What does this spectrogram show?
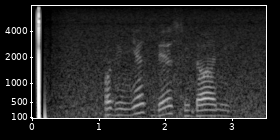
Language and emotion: Russian, sad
